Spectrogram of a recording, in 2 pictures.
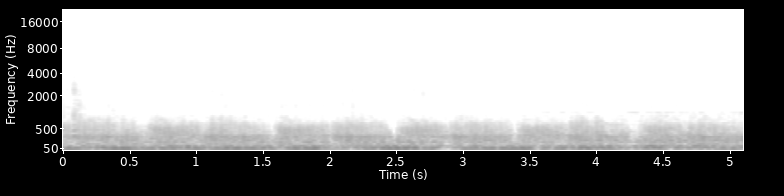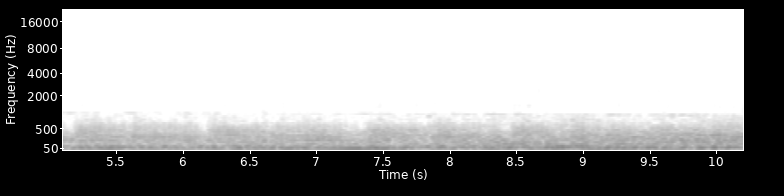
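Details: Pet kitten purring while relaxing, a strong low rumbling buzz pulsing in regular breath-length cycles, steady throughout with no other clear sounds.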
